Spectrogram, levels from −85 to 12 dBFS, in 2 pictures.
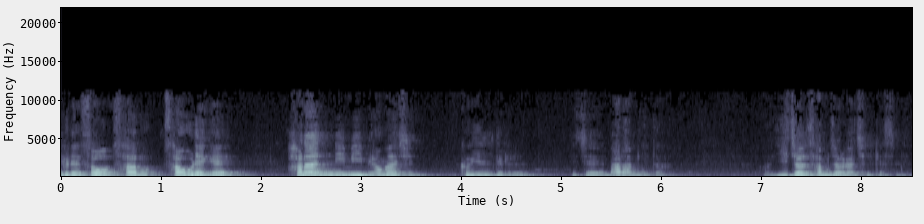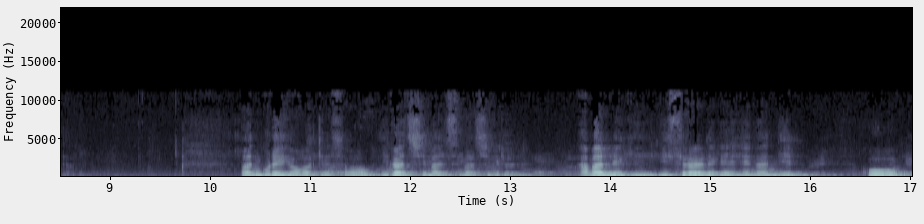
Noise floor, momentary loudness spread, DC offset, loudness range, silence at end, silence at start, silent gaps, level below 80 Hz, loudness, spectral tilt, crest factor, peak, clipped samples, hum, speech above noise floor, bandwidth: -46 dBFS; 19 LU; under 0.1%; 7 LU; 0 s; 0 s; none; -44 dBFS; -22 LUFS; -7.5 dB/octave; 18 dB; -4 dBFS; under 0.1%; none; 25 dB; 11.5 kHz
